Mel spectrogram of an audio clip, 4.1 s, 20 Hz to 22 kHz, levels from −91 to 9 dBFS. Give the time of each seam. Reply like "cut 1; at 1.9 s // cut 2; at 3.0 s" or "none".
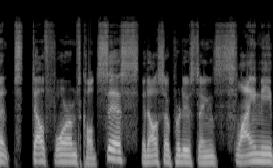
cut 1; at 2.0 s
